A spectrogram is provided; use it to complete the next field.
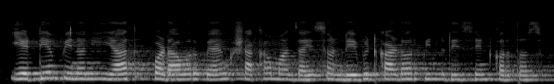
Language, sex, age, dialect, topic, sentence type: Marathi, female, 56-60, Northern Konkan, banking, statement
